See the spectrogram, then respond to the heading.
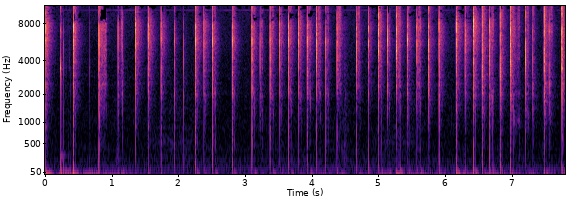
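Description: Two slim, solid wooden makeup brush handles, held in hands with long purple nails, are tapped rapidly against each other. About 44 sharp, dry clicks sound in an uneven rhythm, each bright and cut off almost at once with a faint low thump beneath.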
